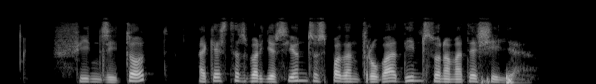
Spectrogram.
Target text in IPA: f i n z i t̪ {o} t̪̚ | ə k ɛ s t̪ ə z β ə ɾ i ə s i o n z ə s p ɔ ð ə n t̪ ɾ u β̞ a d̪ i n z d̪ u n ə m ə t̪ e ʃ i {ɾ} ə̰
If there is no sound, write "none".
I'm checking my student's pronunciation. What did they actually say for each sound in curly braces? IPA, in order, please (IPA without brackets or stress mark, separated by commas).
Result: o, ʎ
